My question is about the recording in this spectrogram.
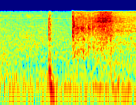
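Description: A car door shuts with a single thump a little under a second in, then the car's engine starts with a short hissing whirr and settles into a steady low idle.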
